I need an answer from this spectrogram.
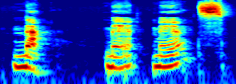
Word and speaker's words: Manx: And then you also, in this first part, meet our antagonist, who is Charles Manx, M-A-N-X, Manx.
